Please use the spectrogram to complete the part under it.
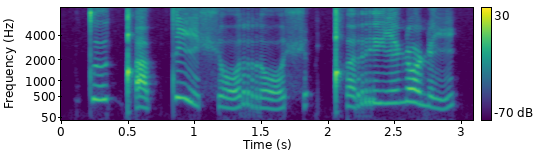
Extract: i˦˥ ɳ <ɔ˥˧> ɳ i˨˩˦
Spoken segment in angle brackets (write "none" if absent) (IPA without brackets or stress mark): ɔ˥˧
